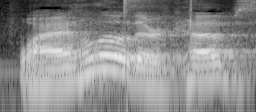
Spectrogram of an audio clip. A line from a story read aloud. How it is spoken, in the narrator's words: said Mrs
